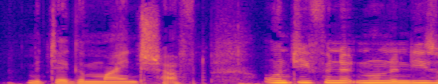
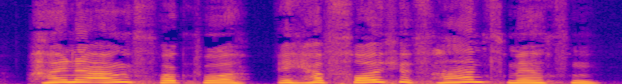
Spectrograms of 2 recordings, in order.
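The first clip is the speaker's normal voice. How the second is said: higher, louder hammed-up shark voice; shark babbling; 4 semitones higher, 5 dB louder, slower than usual. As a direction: blurt it out like a hurting shark. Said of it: "brappelte Hai".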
